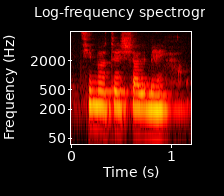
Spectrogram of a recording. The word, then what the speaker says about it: Timothée Chalamet: Let me say it, like, how it's actually pronounced. Okay. Timothée Chalamet.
